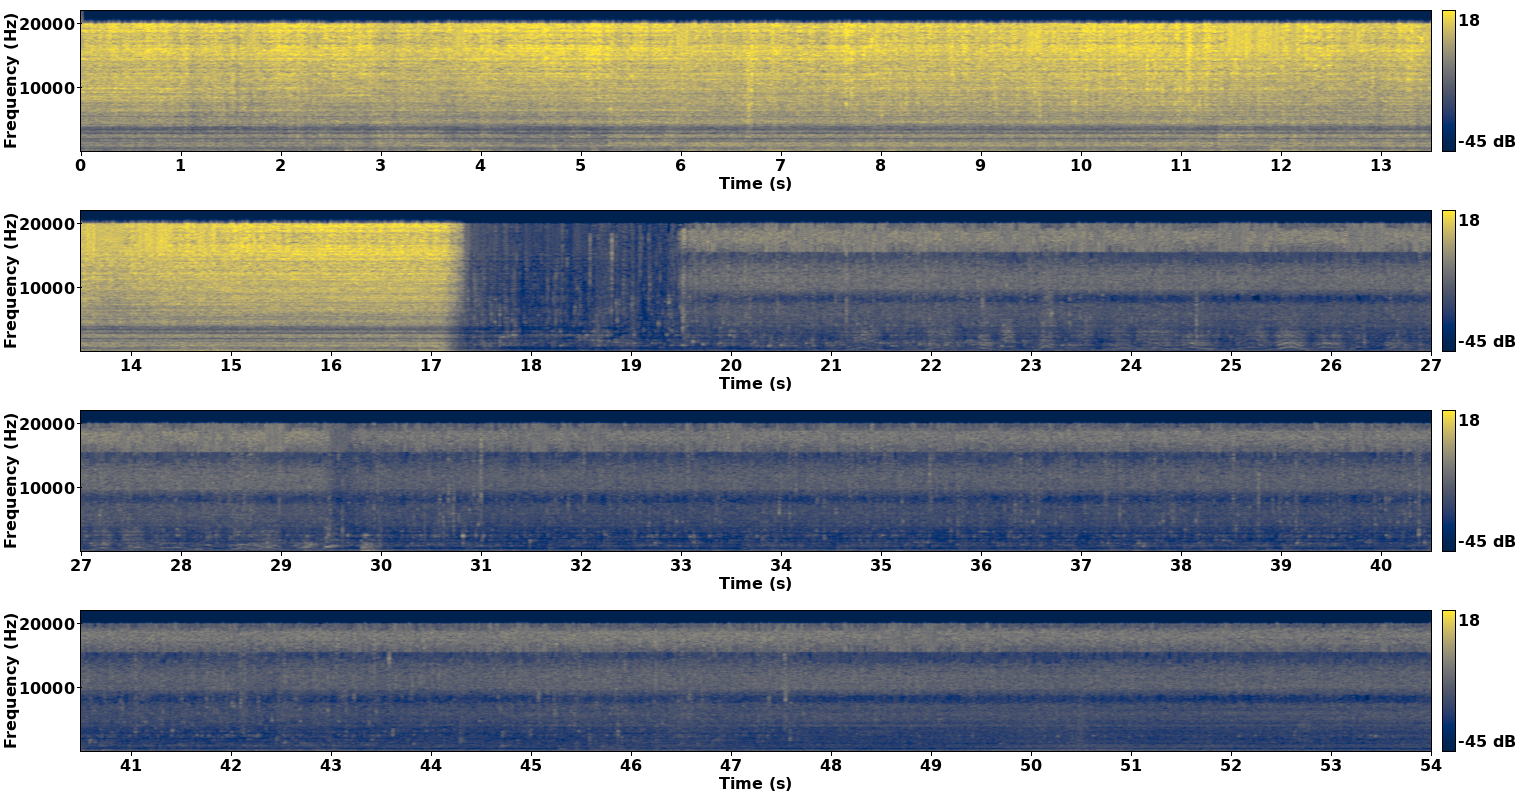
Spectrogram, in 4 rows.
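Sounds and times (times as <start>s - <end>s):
water trickling through a drain: 0.0s - 54.0s.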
